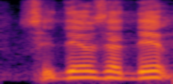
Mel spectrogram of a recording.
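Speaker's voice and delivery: soft, understated quote; mild, low-key Elijah. Shown as a demonstration. Preacher showing how Elijah would not have said it, soft and mild. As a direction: say it softly, with no force behind it. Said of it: "não vejo Elias dizendo isso assim".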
